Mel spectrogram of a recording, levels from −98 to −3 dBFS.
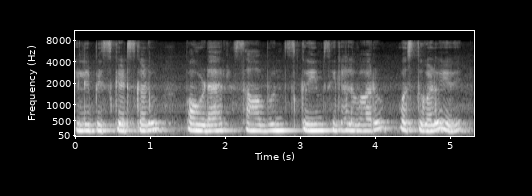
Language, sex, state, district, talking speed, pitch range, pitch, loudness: Kannada, female, Karnataka, Bidar, 110 wpm, 190-210 Hz, 195 Hz, -14 LUFS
